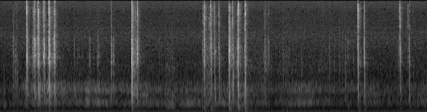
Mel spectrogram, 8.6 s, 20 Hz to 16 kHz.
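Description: Fingertips with short nails tap rapidly on a full-size, backlit, pink flower-themed plastic retro typewriter-style mechanical keyboard with round chrome-rimmed keycaps, resting on a fuzzy mat. About 18 sharp, bright clicks come in quick irregular bursts separated by short pauses. A faint steady hum sits underneath.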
